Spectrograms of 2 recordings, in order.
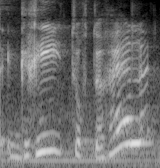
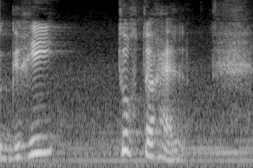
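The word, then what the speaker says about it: gris tourterelle: So, the first one is Gree Tortoell. Tortoell is a dove. Gree means gray. So, Gree Tortoell.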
